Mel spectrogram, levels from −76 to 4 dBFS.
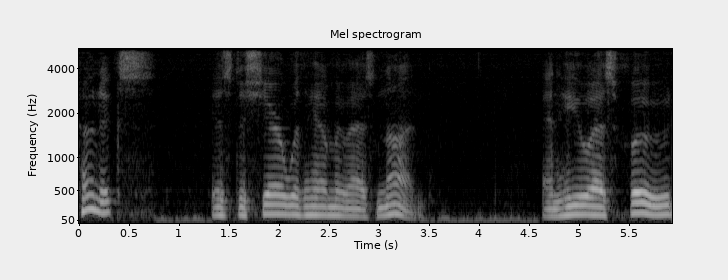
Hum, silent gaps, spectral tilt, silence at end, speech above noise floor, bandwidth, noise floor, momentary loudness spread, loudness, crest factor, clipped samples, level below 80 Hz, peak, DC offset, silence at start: none; none; -8 dB/octave; 0 s; 25 dB; 5.4 kHz; -52 dBFS; 15 LU; -28 LUFS; 16 dB; under 0.1%; -58 dBFS; -14 dBFS; under 0.1%; 0 s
